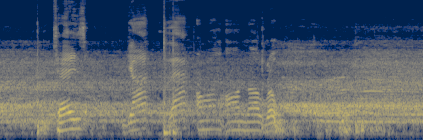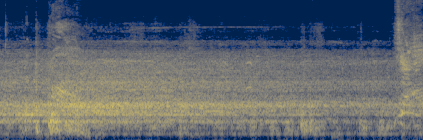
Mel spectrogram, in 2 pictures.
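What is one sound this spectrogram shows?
A crowd cheers and murmurs steadily throughout a large arena.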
